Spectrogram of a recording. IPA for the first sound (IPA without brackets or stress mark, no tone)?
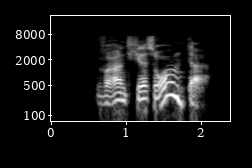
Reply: v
